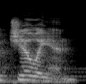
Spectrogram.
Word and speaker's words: Jillian: rough gelato so Jillian soft G like giraffe Jillian Jillian Jillian writing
